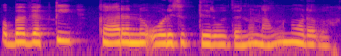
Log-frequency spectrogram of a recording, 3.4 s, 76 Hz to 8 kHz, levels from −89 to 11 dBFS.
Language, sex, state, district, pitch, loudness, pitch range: Kannada, female, Karnataka, Bangalore, 235 Hz, -15 LUFS, 215-245 Hz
